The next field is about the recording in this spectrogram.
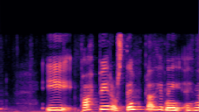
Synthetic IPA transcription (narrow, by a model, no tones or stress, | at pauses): ipʰahpɪɾɔɣst̪ɪm̥plaðçɛht̪nɪt̪n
